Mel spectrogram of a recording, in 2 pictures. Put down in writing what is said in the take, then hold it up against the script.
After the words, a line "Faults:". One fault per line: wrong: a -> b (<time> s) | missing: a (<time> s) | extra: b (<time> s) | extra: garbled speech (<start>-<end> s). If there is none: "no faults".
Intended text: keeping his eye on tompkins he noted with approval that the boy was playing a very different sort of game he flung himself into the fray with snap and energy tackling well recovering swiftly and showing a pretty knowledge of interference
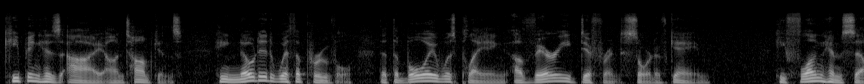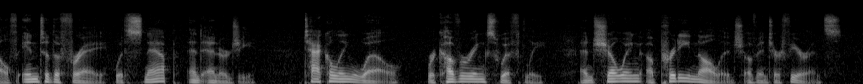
keeping his eye on tompkins he noted with approval that the boy was playing a very different sort of game he flung himself into the fray with snap and energy tackling well recovering swiftly and showing a pretty knowledge of interference
Faults:
no faults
